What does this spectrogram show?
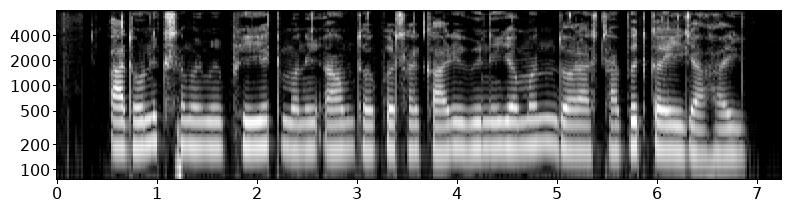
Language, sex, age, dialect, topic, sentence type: Magahi, male, 60-100, Southern, banking, statement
